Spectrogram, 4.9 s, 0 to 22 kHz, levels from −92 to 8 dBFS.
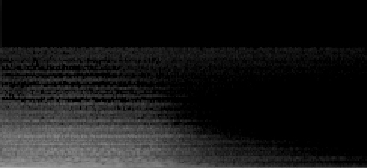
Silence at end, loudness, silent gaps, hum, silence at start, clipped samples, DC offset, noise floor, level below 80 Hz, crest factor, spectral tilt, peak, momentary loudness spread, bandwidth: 1.45 s; -33 LUFS; none; none; 0 s; under 0.1%; under 0.1%; -62 dBFS; -36 dBFS; 18 dB; -5 dB/octave; -16 dBFS; 23 LU; 15.5 kHz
